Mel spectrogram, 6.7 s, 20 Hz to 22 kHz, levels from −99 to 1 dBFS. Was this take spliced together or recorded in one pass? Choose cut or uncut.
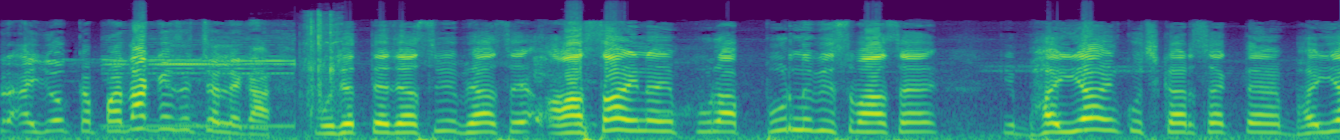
cut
